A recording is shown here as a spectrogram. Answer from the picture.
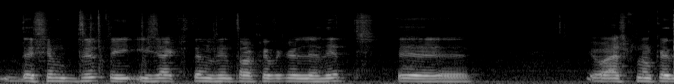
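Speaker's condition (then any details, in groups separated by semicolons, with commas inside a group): Cerebral palsy; uses a wheelchair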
